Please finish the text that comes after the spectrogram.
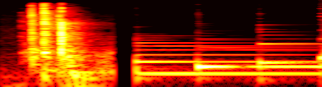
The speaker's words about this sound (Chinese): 我轻轻推开了门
